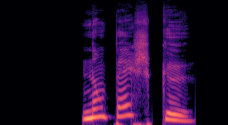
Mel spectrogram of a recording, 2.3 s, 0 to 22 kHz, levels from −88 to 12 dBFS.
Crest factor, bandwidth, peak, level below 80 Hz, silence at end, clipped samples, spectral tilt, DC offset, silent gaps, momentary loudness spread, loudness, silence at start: 16 dB; 15.5 kHz; -6 dBFS; -44 dBFS; 0.35 s; under 0.1%; -6.5 dB/octave; under 0.1%; 1.51-1.62 s; 8 LU; -20 LUFS; 0.8 s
